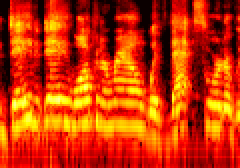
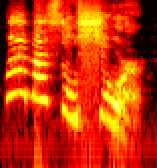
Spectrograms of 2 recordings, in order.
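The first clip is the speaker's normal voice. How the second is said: high, urgent self-interruption; halting oneself; 10 semitones higher, 4 dB louder than usual. Acted. Stopping a fearful thought in its tracks, urgently halting. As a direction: cut in on your own thought, pitched way up. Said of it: "You need to stop yourself and say".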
